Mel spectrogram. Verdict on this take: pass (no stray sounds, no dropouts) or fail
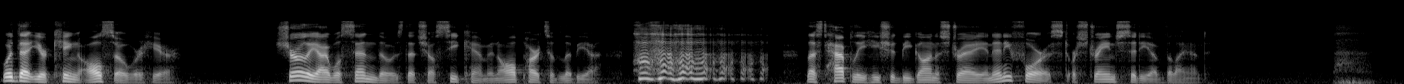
fail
